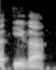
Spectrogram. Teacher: یہ سورۃ الزلزال ہے، جس کو تجوید کے ساتھ پڑھنے کا طریقہ یہ ہے کہ ایذا، سب سے پہلے ایذا دال ہے تو اس کو پتلا ادا کیا جائے گا، اور دال کے ساتھ الف ہے تو اس کو ایک الف برابر کھینچا جائے گا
